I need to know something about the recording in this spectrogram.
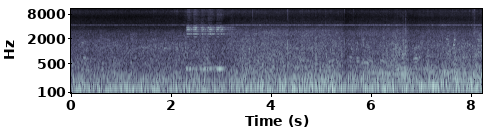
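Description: A vehicle driving along a mountain road, heard from inside, with steady engine and road rumble, and one short horn toot about two seconds in.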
